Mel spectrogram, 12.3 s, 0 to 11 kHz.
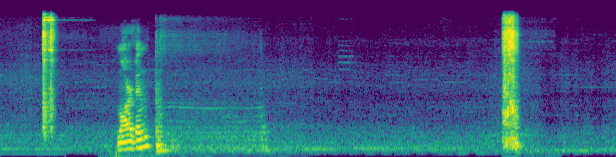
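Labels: First, at 0.85 seconds, glass shatters. At 2.28 seconds, someone says "Marvin." Next, at 3.07 seconds, a car can be heard. Later, at 10.04 seconds, comes the sound of a zipper.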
